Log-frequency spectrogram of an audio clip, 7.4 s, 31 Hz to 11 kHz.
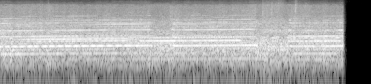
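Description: BMW M5 E60's 5.0-litre V10 pulling hard at high revs, heard from inside the cabin: a loud, high-pitched engine note that climbs slowly, breaks briefly about three seconds in and again about five seconds in, and cuts off suddenly near the end.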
